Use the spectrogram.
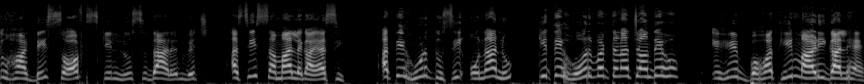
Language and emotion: Punjabi, angry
